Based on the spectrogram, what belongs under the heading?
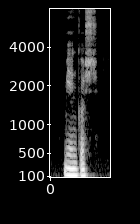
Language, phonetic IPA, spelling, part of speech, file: Polish, [ˈmʲjɛ̃ŋkɔɕt͡ɕ], miękkość, noun, LL-Q809 (pol)-miękkość.wav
